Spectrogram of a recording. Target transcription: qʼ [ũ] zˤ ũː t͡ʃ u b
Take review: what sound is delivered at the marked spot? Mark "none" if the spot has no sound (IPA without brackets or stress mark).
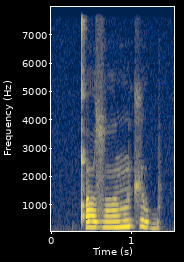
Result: u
